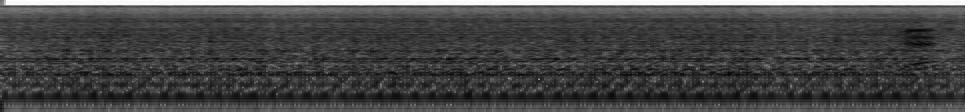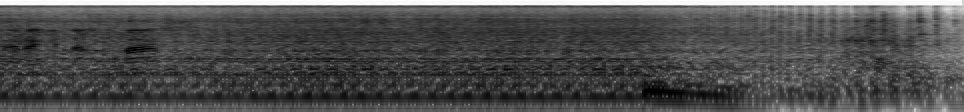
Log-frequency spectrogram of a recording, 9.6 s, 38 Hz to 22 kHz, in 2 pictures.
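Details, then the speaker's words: Toyota Dyna Rino 115PS diesel, revved up, positive battery cable pulled as an alternator test: steady idle dies within about a second, showing the alternator isn't charging. "mati mesin teman-teman jadi yang menyebabkan di mobil ini tidak mengisi dinamo Strom atau alternatornya teman-teman"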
